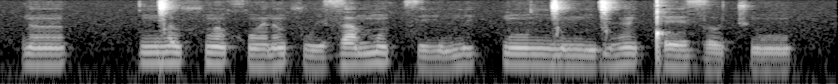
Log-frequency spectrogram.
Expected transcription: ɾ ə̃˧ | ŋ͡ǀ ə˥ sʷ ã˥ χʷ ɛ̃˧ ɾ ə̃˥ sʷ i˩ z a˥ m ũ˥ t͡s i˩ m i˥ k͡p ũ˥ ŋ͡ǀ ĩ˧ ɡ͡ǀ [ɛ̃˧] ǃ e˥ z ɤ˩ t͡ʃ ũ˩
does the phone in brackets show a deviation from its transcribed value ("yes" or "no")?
yes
